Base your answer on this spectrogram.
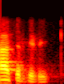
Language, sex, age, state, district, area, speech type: Kannada, male, 30-45, Karnataka, Belgaum, rural, conversation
